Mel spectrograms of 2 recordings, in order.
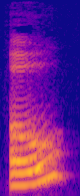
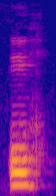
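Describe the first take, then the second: First: The vowel is held long. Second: The vowel is cut short. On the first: "long pronunciation" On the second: "we can also pronounce them short"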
